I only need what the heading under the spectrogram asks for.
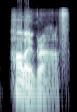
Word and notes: holograph: British English

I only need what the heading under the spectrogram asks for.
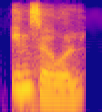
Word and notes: insole: Indian

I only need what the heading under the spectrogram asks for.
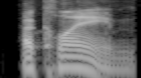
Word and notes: acclaim: American English

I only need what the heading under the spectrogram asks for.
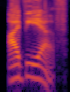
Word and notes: IVF: American English

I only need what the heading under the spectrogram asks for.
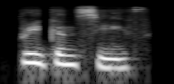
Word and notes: Preconceive: Indian

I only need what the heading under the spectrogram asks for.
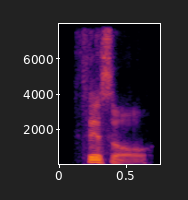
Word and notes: thistle: British English

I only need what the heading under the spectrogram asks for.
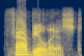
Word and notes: fabulist: American English

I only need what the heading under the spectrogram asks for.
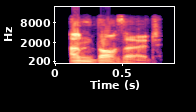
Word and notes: unbothered: British English

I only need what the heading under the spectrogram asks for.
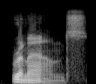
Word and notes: renounce: British English

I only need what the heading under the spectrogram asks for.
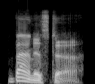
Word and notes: bannister: British English

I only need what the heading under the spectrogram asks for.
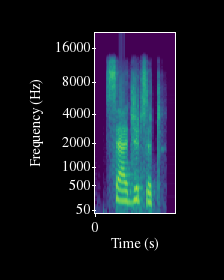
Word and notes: sagittate: Indian

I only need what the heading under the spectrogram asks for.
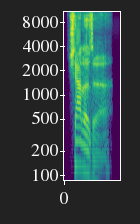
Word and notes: chalaza: British English

